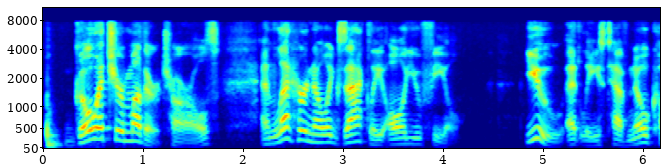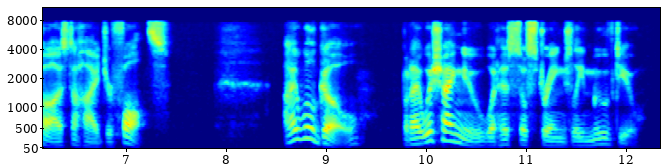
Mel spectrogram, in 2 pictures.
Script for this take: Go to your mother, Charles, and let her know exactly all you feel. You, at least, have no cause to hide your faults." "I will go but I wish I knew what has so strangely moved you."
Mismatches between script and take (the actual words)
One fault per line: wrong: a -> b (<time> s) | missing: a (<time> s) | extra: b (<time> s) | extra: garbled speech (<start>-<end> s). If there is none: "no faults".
wrong: to -> at (0.6 s)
